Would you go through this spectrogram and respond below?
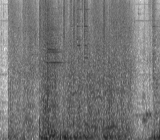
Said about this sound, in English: Watch out for the cannon!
